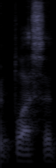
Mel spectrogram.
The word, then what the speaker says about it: blessed: We say blessed, that's just a fancy way of saying blessed. Make it two syllables.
